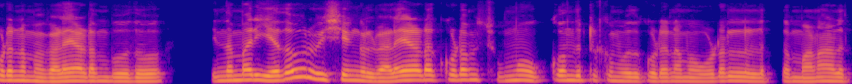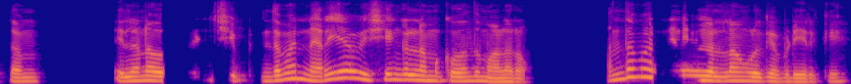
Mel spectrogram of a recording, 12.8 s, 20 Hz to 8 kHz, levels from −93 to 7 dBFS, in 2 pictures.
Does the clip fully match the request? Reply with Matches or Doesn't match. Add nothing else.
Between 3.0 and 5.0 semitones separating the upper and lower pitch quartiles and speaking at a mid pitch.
Matches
